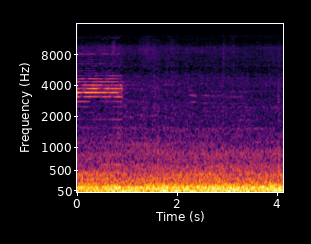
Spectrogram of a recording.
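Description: Inside a moving Volkswagen Polo, a steady low engine and road rumble, an engine the driver says sounds like a generator. A high steady tone stops about a second in.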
